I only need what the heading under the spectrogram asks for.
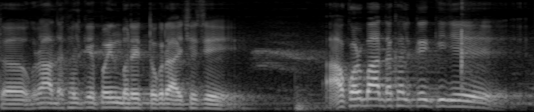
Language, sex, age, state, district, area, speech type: Maithili, male, 30-45, Bihar, Saharsa, urban, spontaneous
